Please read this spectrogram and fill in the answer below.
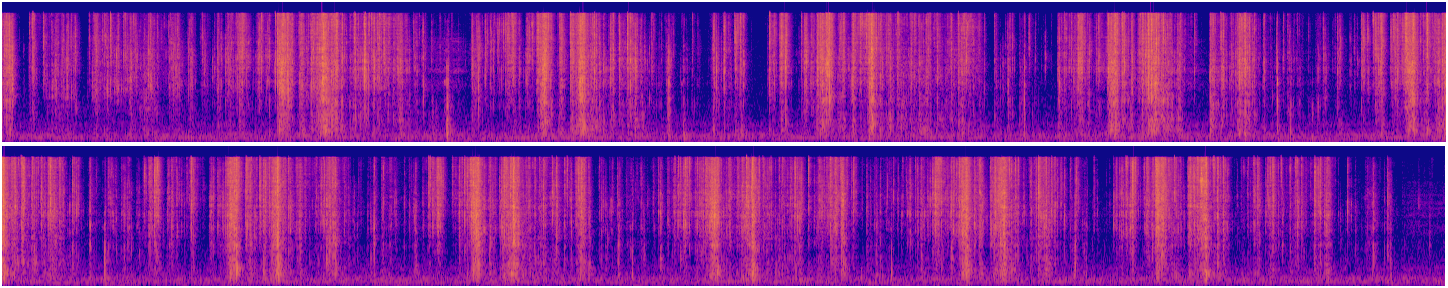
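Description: Foil packs of Prizm football trading cards being torn open and their wrappers crinkled. The tearing and crackling come in short bursts every second or two.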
